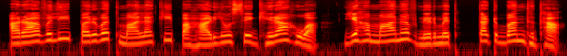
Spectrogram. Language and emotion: Hindi, neutral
